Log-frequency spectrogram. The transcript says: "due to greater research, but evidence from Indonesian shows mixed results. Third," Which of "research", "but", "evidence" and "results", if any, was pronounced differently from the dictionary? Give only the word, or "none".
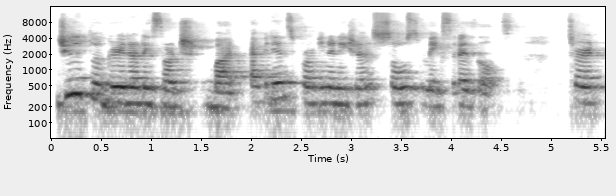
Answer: none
